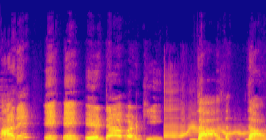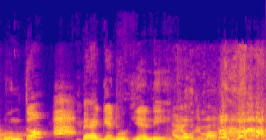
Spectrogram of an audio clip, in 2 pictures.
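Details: Bengali comedy character deliberately acting a stutter with repeated syllables for humor, not a real disorder; stuttering (acted).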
